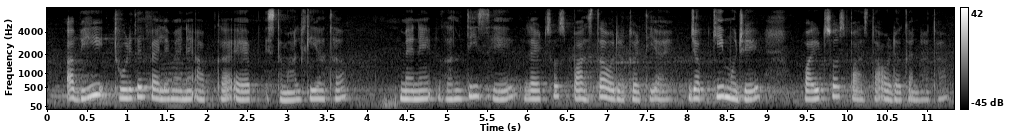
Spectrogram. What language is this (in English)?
Urdu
